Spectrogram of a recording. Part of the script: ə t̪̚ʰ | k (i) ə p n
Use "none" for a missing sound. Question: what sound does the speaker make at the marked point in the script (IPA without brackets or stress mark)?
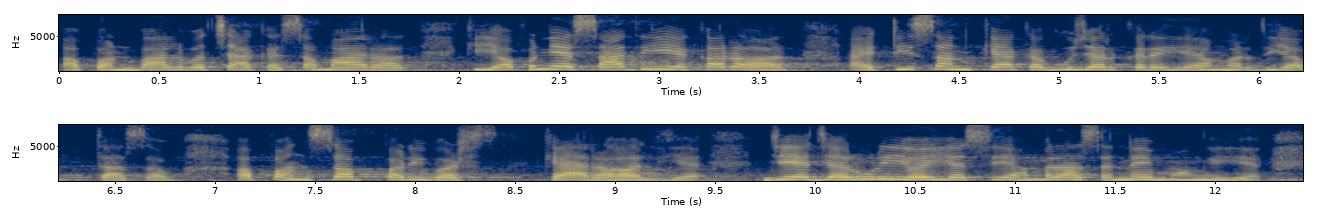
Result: i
